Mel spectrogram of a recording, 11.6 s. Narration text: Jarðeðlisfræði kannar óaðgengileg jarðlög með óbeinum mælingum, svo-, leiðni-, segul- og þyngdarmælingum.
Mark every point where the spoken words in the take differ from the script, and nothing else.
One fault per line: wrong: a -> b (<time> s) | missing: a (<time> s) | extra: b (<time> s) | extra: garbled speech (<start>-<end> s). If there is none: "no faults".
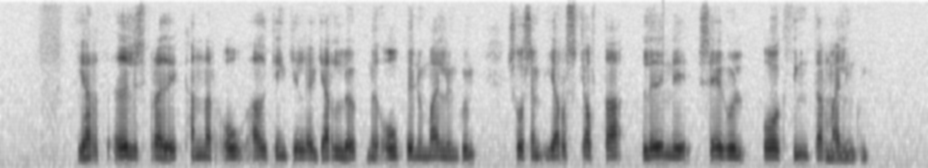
extra: sem jarðskjálfta (6.6 s)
